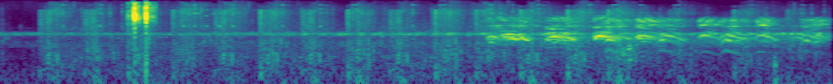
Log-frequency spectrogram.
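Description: Crows caw in the video game Darkwood, a faint, repeated harsh cawing over a steady rustling ambience and soft footsteps, with a brief louder clatter early on.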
